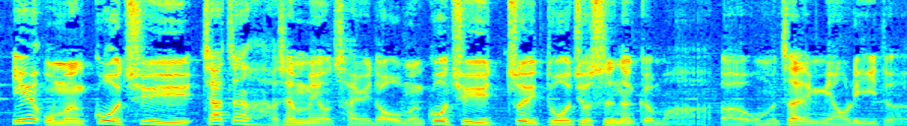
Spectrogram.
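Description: A man's voice: medium pitch, big pitch swings, brisk, faint music behind. A man with a Taiwanese accent hosting a podcast in a casual, conversational style. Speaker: podcast host. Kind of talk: casual chat.

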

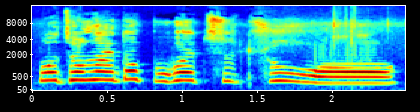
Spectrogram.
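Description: A woman voicing a timid, easily scared storybook animal child, speaking slowly and hesitantly. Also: extremely high pitch, mellow, voice pushed up. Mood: boastful.

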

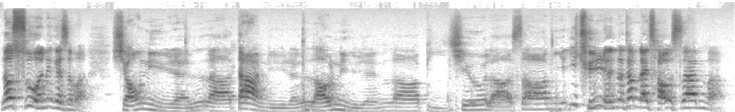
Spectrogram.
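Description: A man's voice: a little high, very animated, moderate pace, vocal fry, hardly any pauses, fairly bright tone. A man with a Taiwanese Mandarin accent, a Buddhist abbot lecturing who acts out little scenes and chuckles often.

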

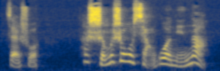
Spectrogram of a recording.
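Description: A woman's voice: a little high, big pitch swings, fairly quick, a little mellow, breathy edge, voice pushed up, heavily acted. Woman doing a blunt, scornful younger man.

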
